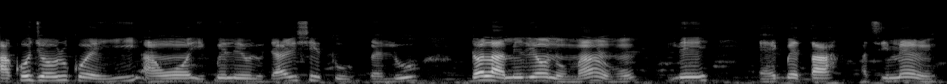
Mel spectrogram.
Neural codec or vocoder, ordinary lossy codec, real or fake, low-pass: none; none; real; none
